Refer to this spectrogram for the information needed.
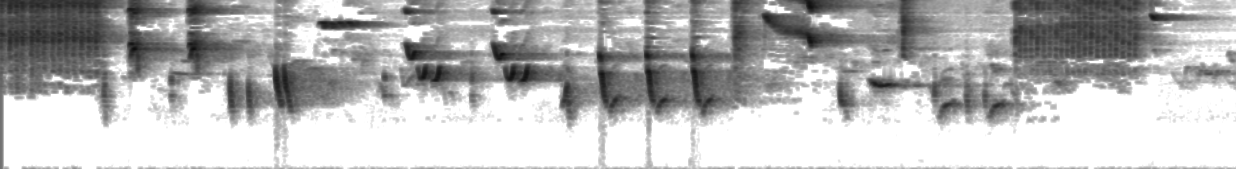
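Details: Energetic nightingale song from northern Europe: buzzy bursts, crisp repeated down-swept notes in quick succession, high sliding whistles and low chuckling notes, closing with a harsh rattle.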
